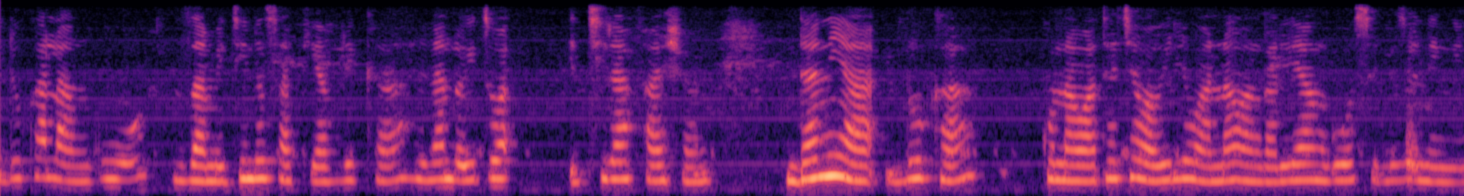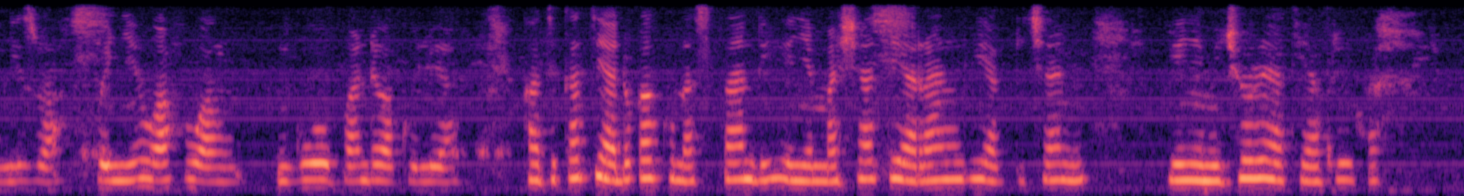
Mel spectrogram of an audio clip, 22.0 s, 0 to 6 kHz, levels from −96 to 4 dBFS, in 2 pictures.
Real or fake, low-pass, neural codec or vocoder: real; 5.4 kHz; none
